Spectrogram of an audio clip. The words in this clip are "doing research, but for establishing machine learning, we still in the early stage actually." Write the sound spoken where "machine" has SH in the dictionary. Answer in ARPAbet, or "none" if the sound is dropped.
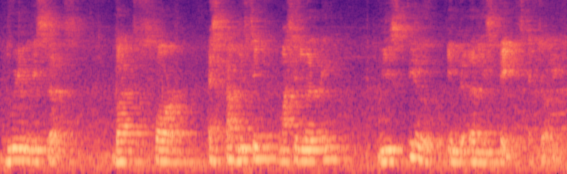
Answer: S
